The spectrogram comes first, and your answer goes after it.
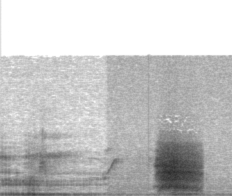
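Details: Lynx giving a low, rumbling growl, then a short harsh hiss burst near the end, with a brief upward squeal in between.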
